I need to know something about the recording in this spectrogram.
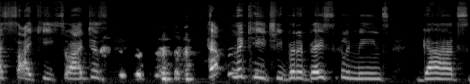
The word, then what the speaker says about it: Nkechi: in college I find out it really is inkechi uh in like in puma and the e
